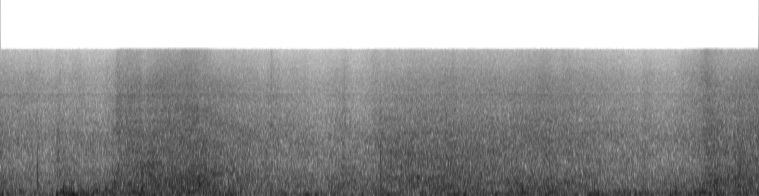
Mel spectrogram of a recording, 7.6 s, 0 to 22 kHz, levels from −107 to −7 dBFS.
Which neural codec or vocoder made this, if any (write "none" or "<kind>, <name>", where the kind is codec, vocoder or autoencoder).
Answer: autoencoder, DAC-VAE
